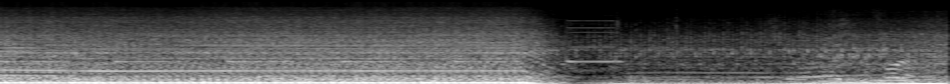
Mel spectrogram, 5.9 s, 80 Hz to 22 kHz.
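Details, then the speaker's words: Kubota R520 hydrostatic wheel loader with an intermittent fault where reverse quits after a minute or so: engine holds steady, then pulls down sharply and slowly recovers with the reverse alarm beeping. Reverse goes flat climbing the pile as if hitting relief, while forward climbs. "So definitely proved that uh reverse just kind of falls flat on its face when you go into the pile and that forward it definitely wanted to climb that pile. The wheels would keep spinning but in reverse it just it's almost like it's hitting relief in the revers"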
